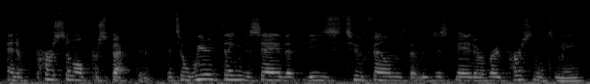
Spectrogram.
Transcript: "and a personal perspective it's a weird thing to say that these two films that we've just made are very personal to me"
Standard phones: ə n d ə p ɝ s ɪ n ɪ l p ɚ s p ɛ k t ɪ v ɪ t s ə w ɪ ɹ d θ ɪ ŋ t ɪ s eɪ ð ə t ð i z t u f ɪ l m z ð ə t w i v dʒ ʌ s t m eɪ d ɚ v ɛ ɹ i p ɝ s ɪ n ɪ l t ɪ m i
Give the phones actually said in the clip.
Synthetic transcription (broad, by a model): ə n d ə p ɝ s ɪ n l p ɚ s p ɛ k t ɪ v ɪ t s ə w ɪ ɹ d θ ɪ ŋ t ɪ s eɪ ð ə t ð i z t u f ɪ l m z ð ə t w i v dʒ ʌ s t m eɪ d ɚ v ɛ ɹ i p ɝ s n l t ɪ m i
